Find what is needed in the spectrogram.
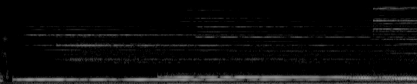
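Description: Omnisphere software synthesizer playing the Omniverse bell patch 'She Surreal', a hybrid acoustic/analog bell, on keys: long sustained bell notes with high ringing overtones. A second, higher note joins about one and a half seconds in, and more notes come in near the end.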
